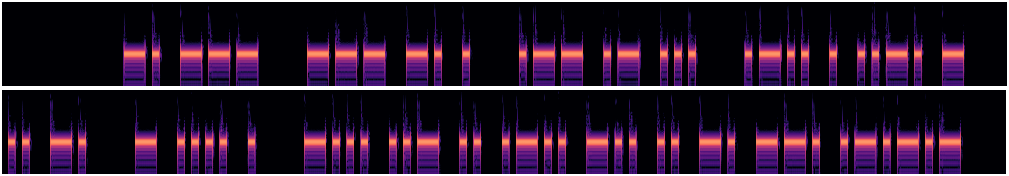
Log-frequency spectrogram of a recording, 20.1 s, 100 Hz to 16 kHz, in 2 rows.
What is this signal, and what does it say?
Morse code, heard as a keyed tone, about 17 wpm, 700 Hz. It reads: NO ONE WAS LEFT IN THE BUILDING.
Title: Sentences from Top 1000 Words - Review Part 5 - 17wpm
